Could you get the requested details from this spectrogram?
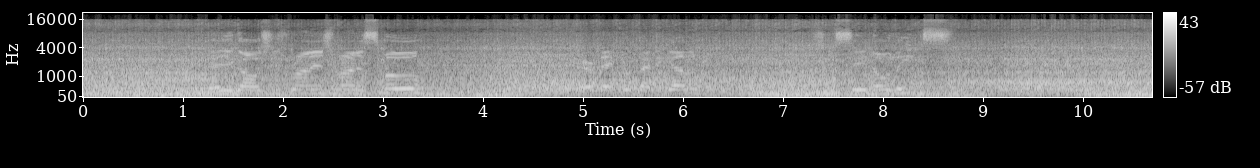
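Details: International diesel truck after compound turbo change and exhaust pipe fix: steady clatter at an even idle with no hiss of exhaust leaks or surging; running smooth and healthy.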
